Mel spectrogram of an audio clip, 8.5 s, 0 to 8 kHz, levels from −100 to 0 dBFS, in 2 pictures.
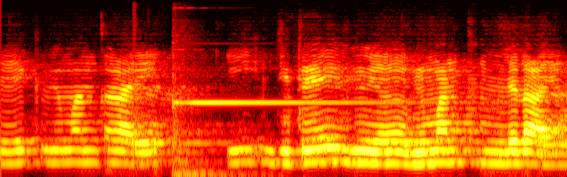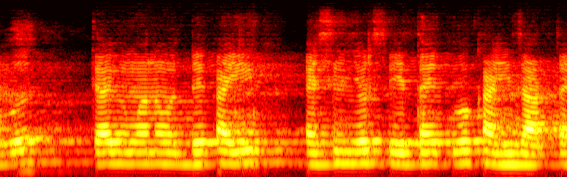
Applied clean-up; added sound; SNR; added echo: none; Keyboard (musical); 17 dB; reverberation time 1.9 s.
